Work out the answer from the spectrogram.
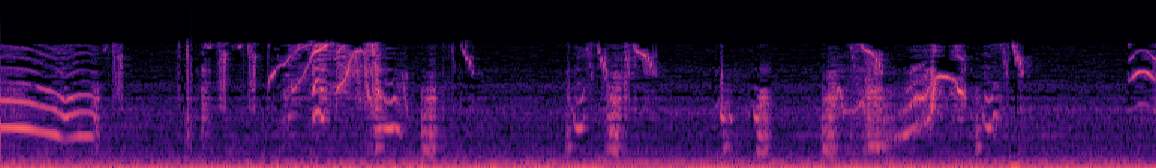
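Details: Common starlings in a nest box conversing before bedtime, recorded by a nest camera: a busy run of whistles, rising and falling squeaky notes and clicks, with a steady low hum underneath.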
